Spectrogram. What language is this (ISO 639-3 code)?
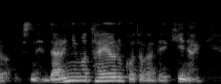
jpn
